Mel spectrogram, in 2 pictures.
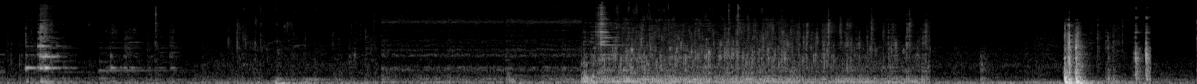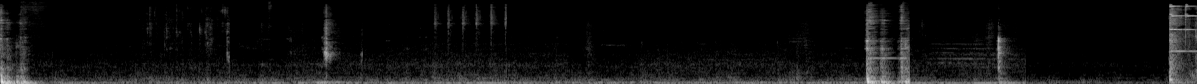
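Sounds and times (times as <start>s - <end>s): rush of pouring liquid: 5.8s - 9.3s.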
